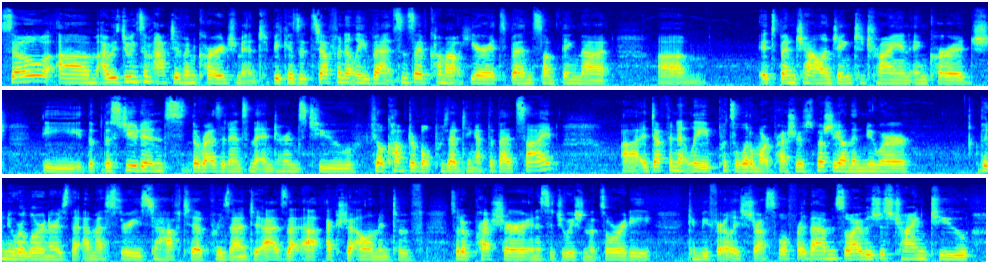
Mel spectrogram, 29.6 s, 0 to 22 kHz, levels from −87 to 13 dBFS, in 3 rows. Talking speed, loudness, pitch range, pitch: 185 wpm, -22 LUFS, 155-185 Hz, 170 Hz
